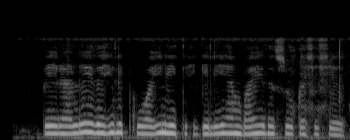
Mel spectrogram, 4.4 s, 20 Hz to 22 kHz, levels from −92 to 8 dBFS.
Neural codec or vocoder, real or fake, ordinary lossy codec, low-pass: codec, 16 kHz, 8 kbps, FreqCodec, smaller model; fake; none; 7.2 kHz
